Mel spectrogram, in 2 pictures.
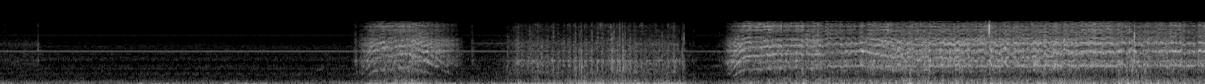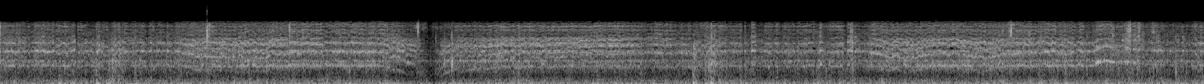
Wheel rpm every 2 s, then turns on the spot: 0, 20, 40, 90, 200, 220, 230, 190, 150, 220, 220, 240.
4-6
